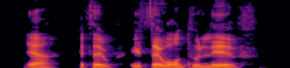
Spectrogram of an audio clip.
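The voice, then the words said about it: Put-on Austrian accent, not very good. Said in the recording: “That's a very nice Austrian accent right there. ... It's not very good. It's not my best accent.”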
